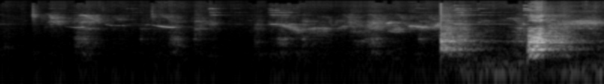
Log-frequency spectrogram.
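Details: Leo, a German Shepherd, out in open green countryside in India playing and running with his owner; faint bird chirps early on, then two loud, harsh barks near the end, about half a second apart.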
